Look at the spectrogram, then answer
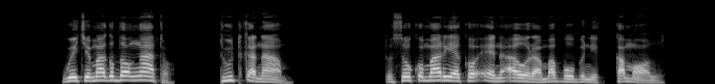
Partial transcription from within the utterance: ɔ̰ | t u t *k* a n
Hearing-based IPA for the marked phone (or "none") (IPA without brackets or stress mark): k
